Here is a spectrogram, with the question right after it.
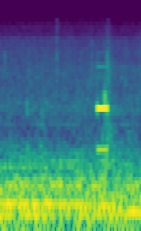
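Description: Mobile phone keypad dialing tones: a short burst of steady beeps over a low background hum, close and clear.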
